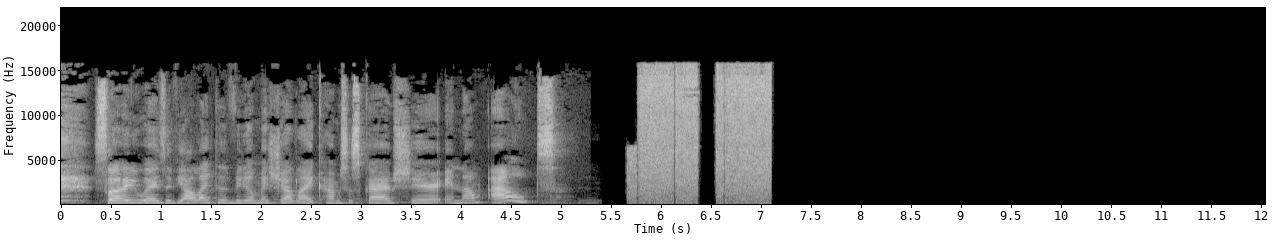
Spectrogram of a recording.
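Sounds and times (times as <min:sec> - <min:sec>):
tv static hiss: 0:05.7 - 0:07.1.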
